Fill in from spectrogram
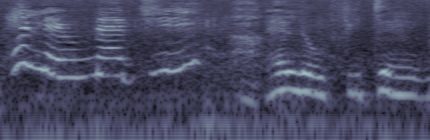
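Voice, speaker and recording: With clear background noise behind her, a woman uses a put-on character voice at a fairly slow pace. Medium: old radio play. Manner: chatty, light.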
